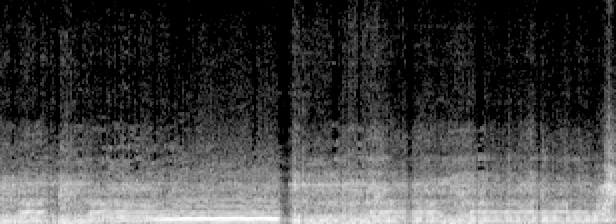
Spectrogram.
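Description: Four-stroke single-cylinder enduro motorcycle engine running on the trail, its revs rising and falling with the throttle. The throttle is briefly shut about two seconds in, then opened again.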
